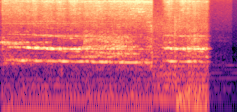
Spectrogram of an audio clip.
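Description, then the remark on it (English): Eerie, sustained whistles and wavering howls of unseen creatures, recorded with equipment further down a road by a forest, drift together over a low rumbling background, holding steady for a couple of seconds before cutting off abruptly into near silence. “But that is when the whistles and howls begin back up and they realize that these creatures have been following it the entire time they've been driving down away from that spot.”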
